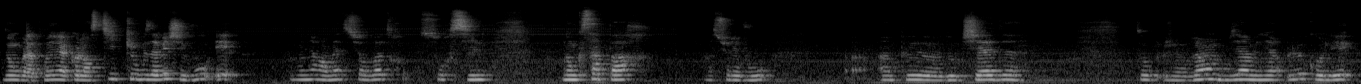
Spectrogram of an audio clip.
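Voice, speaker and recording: A woman's voice: mid-range voice, flat delivery, unhurried, long pauses, darkish tone. A young woman narrating a casual makeup tutorial as a vlogger, chatty and joking at her own expense. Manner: chatty, with frequent "donc" and light self-mocking asides. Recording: roomy sound with faint background noise.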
